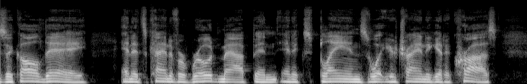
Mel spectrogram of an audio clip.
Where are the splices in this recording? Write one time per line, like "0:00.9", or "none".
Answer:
none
